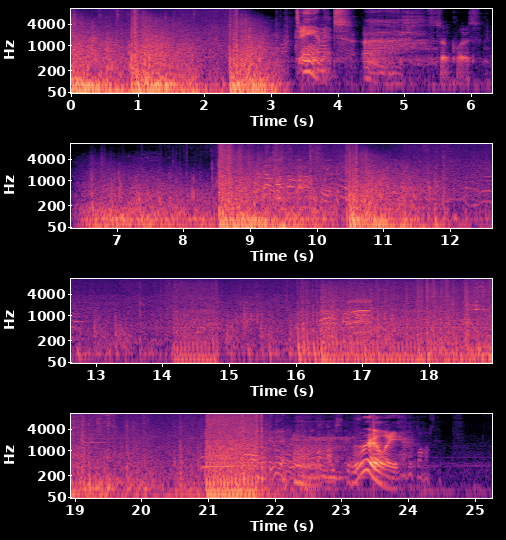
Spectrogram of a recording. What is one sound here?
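Gunshots crack in bursts.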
